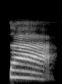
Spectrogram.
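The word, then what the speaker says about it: ت: তোমার জিহ্বার আগাটা উপরের যে সামনের দুটো দাঁত রয়েছে সেটার গোড়ার সাথে লাগবে, এভাবে।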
